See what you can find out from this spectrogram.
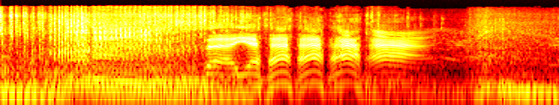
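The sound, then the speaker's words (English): A Honda motorcycle arrives with its engine revving, pitch climbing and dropping in a quick series of throttle blips, while people talk and cheer around it. “Here they come. Bike's coming in. Come on. Rev it up.”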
